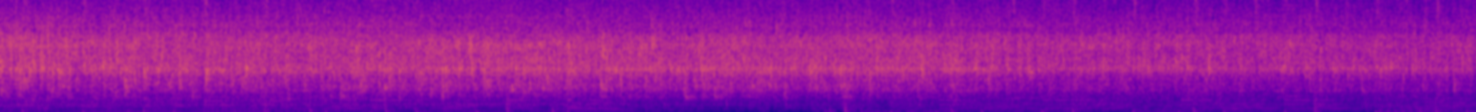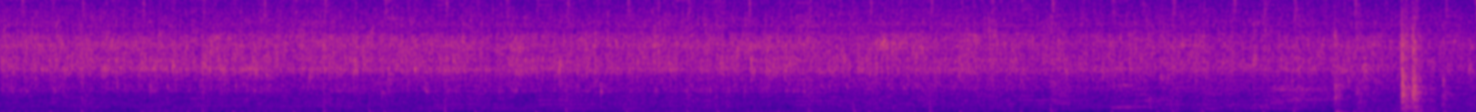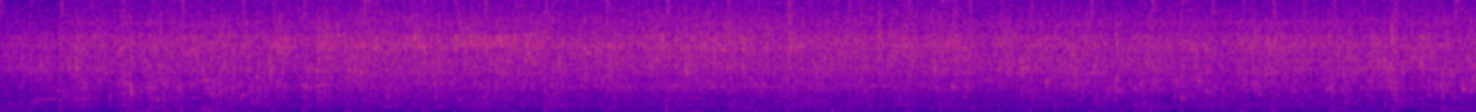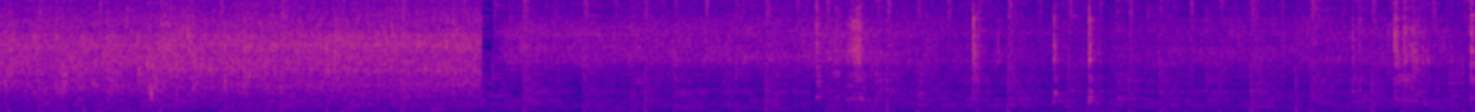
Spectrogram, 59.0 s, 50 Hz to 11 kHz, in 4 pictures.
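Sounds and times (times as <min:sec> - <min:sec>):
fish sizzling in hot oil: 0:00.0 - 0:59.0.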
